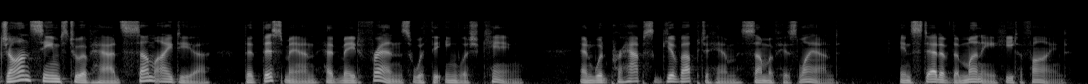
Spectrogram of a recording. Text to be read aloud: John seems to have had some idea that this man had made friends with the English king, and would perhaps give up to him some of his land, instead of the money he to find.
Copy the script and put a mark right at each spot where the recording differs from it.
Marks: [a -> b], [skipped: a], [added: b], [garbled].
John seems to have had some idea that this man had made friends with the English king, and would perhaps give up to him some of his land, instead of the money he to find.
